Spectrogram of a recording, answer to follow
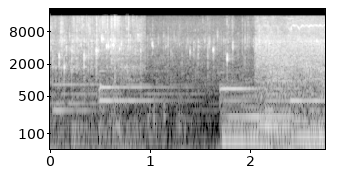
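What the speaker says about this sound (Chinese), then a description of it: "接下来取个炒锅，加入适量油，油温热了，把配料放下来炸香" Chopped aromatics frying in hot oil in a wok, a steady close sizzle that swells louder partway through as more ingredients hit the pan, with faint tonal background music underneath.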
